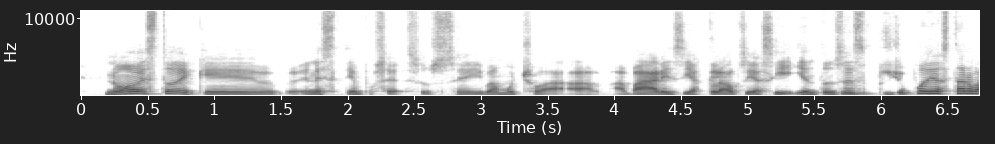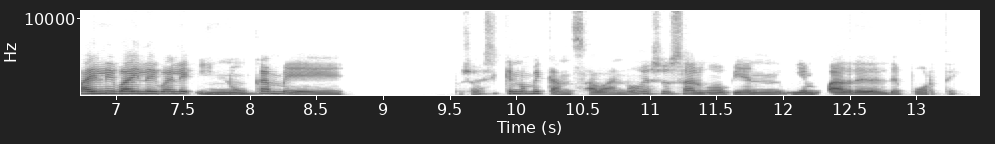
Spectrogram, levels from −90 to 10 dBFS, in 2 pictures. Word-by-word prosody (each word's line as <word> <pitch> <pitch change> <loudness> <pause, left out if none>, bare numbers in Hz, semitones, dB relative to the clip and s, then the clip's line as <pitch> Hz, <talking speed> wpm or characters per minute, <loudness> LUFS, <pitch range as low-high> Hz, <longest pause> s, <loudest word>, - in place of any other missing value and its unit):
¿no? 195 +9 +4
Esto 250 0 -1
de 205 -4 -3
que 165 -5 -3 0.2
en 185 - -6
ese 195 - -5
tiempo 185 0 -5
se 280 - -9
su 275 - -15
se 160 -3 -12
iba 170 +2 -5
mucho 165 0 -8
a 445 +1 -6
a 450 0 -10
a 475 - -10
bares 165 0 0
y 165 - -1
a - - -7
clubs 175 +1 -2
y 175 - +1
así. 195 +6 -5
Y 200 - -3
entonces, 190 +4 -2
pues, 180 -2 -11
yo 205 0 -3
podía 285 +1 +9
estar 290 +1 +5
baile, 280 +3 +6
y - - +4
baile, 285 -1 +7
y - - +4
baile, 260 +1 +1
y 220 -4 +1
nunca 215 +6 +1
me, 175 - -2 0.8
pues, 180 0 -18
ahora 190 +4 -10
sí 275 +4 -20
que 275 -2 -1
no 245 - 0
me 270 +3 -1
cansaba, 180 0 -5
¿no? 190 +8 -7
Eso 240 0 -7
es 230 0 -9
algo 215 -2 -2
bien 195 -1 -1
bien 200 0 +1
padre 190 0 +2
del 170 -3 0
deporte. 155 0 -11
195 Hz, 225 wpm, -24 LUFS, 175-245 Hz, 0.8 s, podía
